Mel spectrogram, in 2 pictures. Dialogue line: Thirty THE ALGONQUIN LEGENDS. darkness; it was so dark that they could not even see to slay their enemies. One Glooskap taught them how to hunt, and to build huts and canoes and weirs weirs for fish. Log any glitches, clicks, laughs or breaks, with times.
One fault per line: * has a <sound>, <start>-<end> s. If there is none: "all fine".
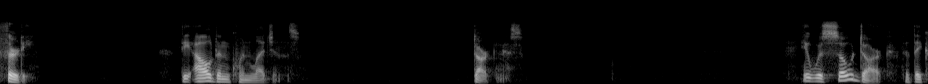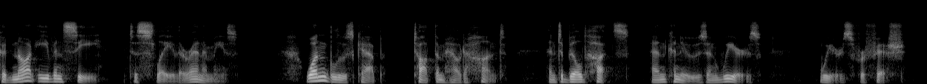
all fine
